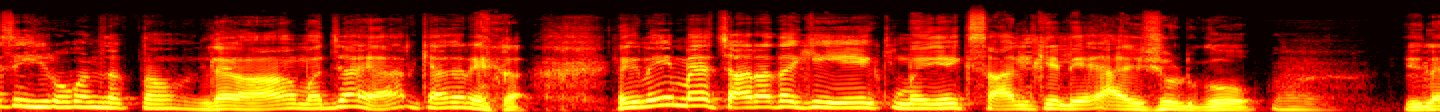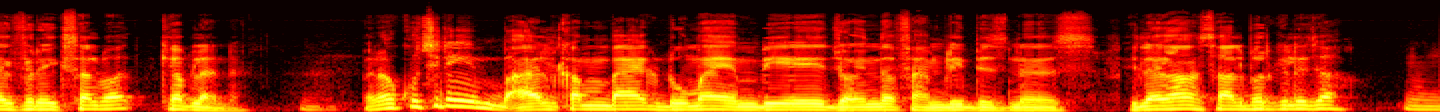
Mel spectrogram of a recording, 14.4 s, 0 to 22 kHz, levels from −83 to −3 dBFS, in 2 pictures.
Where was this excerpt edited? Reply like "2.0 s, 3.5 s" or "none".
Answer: none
